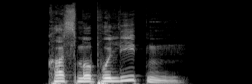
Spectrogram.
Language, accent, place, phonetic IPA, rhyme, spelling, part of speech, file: German, Germany, Berlin, [kɔsmopoˈliːtn̩], -iːtn̩, Kosmopoliten, noun, De-Kosmopoliten.ogg
- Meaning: plural of Kosmopolit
